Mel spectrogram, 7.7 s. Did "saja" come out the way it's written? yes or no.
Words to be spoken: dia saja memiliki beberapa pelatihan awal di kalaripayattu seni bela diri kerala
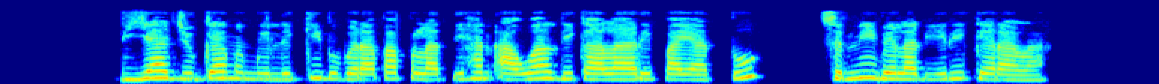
no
